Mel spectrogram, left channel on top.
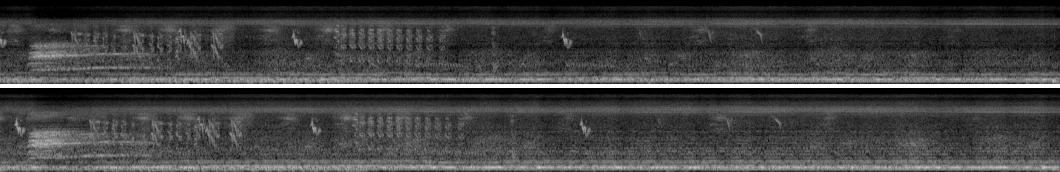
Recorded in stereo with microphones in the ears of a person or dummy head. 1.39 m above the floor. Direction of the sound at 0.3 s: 65° right (ahead or behind).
